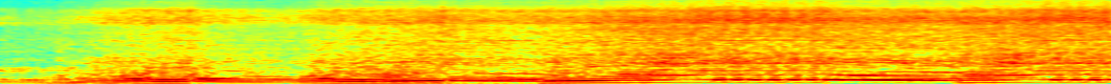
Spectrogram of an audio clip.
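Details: Motorcycle, engine running after adjusting the TPS sensor to cure hesitation: two clean blips, pitch rising and falling evenly with no stutter or misfire; smooth revving, fault was only the TPS setting.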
